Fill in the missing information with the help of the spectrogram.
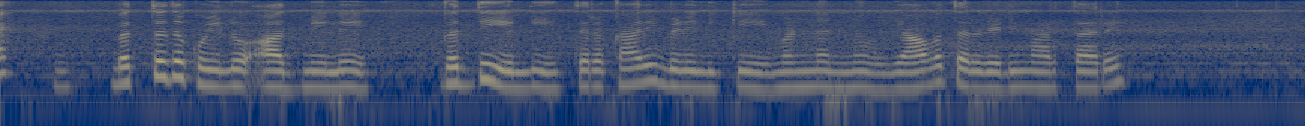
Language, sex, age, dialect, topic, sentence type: Kannada, female, 31-35, Coastal/Dakshin, agriculture, question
